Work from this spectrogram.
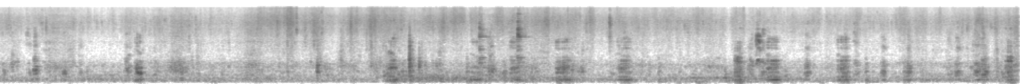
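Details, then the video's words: Sows with piglets in farrowing pens, described as contented; scattered low grunts and soft squeals over a busy background of rustling straw and clattering pen noise. "Sounds of Pigs Farrowing Pens"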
